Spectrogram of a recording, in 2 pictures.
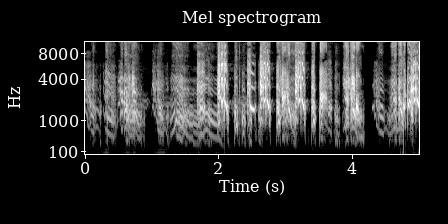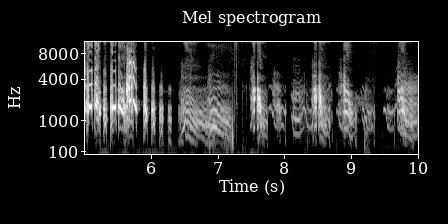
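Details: Female partridge in a long, excited run of harsh squawking and clattering notes, packed tightly at first, then breaking into separate shorter bursts.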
